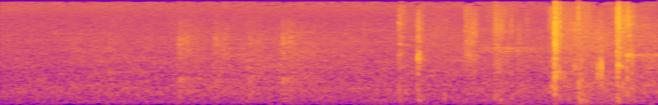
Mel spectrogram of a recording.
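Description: Quiet hum of a large indoor arena with a few faint scattered clicks; near the end a sharp crack of a badminton racket striking the shuttlecock as a flick serve is played, and a second hit follows.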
